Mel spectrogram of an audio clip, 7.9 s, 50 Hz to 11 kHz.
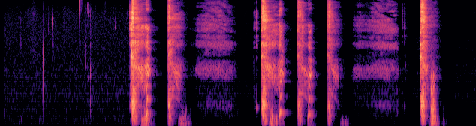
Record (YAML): three_cough_length: 7.9 s
three_cough_amplitude: 31257
three_cough_signal_mean_std_ratio: 0.27
survey_phase: beta (2021-08-13 to 2022-03-07)
age: 18-44
gender: Female
wearing_mask: 'No'
symptom_runny_or_blocked_nose: true
symptom_shortness_of_breath: true
symptom_sore_throat: true
symptom_fatigue: true
symptom_headache: true
symptom_onset: 4 days
smoker_status: Never smoked
respiratory_condition_asthma: true
respiratory_condition_other: false
recruitment_source: Test and Trace
submission_delay: 1 day
covid_test_result: Positive
covid_test_method: RT-qPCR
covid_ct_value: 29.2
covid_ct_gene: ORF1ab gene
covid_ct_mean: 29.2
covid_viral_load: 260 copies/ml
covid_viral_load_category: Minimal viral load (< 10K copies/ml)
